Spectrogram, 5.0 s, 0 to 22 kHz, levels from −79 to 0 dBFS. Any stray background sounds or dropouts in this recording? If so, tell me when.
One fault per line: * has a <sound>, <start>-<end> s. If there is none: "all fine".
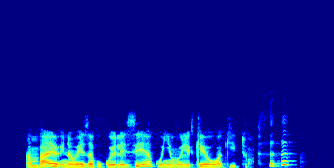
* has a laugh, 3.9-4.5 s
